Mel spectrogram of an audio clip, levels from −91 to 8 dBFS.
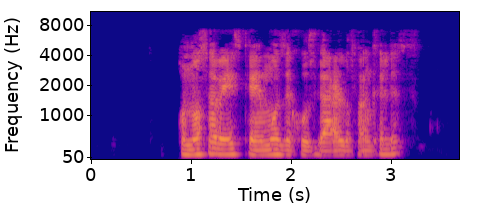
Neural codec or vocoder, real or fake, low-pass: none; real; 7.2 kHz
